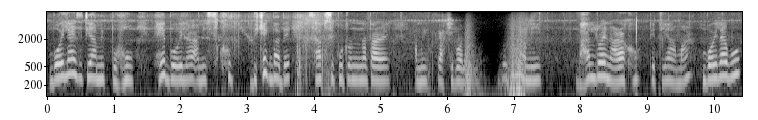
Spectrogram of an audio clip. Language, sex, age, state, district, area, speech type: Assamese, female, 45-60, Assam, Dibrugarh, rural, spontaneous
